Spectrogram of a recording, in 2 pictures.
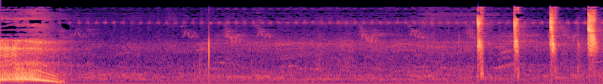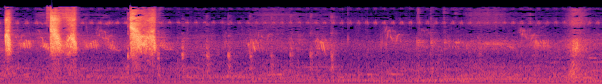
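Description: Small birds chirping, with a run of loud, sharp chirps about five to eight seconds in and fainter scattered chirps through the rest. A brief falling voice-like call comes at the very start.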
